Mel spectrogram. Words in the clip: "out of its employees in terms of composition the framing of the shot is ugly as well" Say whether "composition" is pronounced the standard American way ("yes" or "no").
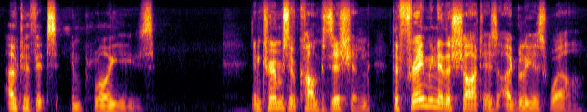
yes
